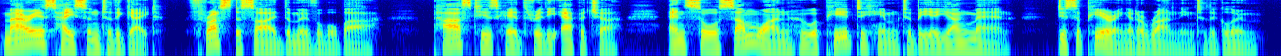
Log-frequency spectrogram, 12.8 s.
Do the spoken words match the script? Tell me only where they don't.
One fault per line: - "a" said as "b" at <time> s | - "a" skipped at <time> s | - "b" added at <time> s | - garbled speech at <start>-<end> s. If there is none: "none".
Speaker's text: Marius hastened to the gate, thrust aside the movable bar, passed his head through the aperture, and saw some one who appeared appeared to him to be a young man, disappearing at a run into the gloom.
- "appeared" skipped at 8.6 s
